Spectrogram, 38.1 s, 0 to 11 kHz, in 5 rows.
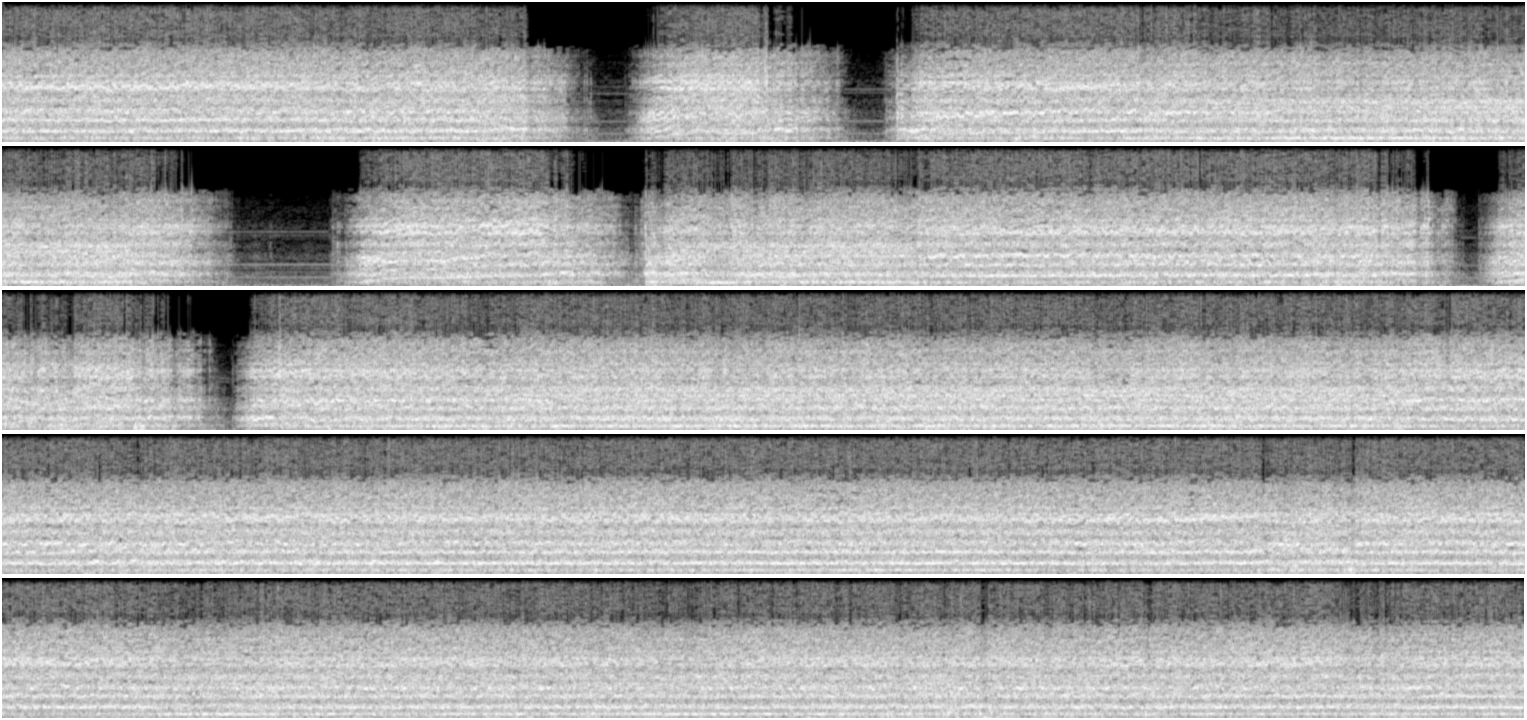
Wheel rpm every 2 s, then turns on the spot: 220, 110, 130, 210, 80, 140, 210, 120, 150, 210, 220, 210, 230, 230, 230, 230, 230, 230, 230.
none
